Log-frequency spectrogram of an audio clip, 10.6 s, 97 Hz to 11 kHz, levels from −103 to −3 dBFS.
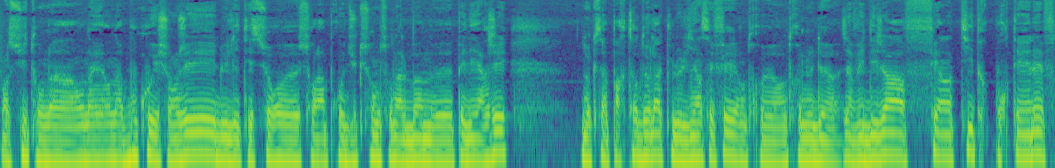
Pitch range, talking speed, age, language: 110-130 Hz, 250 wpm, 20-39, French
